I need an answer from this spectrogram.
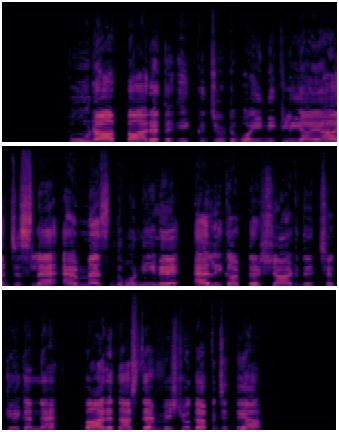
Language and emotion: Dogri, happy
